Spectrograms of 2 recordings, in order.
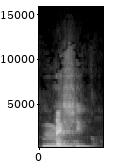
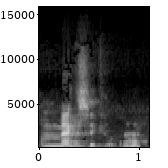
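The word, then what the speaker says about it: México: like mexico you know the the correct pronunciation it's mexico but you would hear it in english as mexico i'm from mexico actually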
